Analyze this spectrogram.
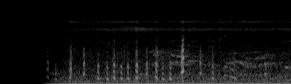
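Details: Chukar (Alectoris chukar) calling: after a brief silence, a run of short, clucking chuk notes repeated several times a second, rather even in pitch, over a steady low background hum.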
